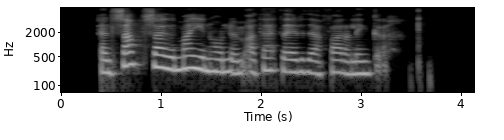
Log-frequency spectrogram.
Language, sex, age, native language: Icelandic, female, 18-19, Icelandic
